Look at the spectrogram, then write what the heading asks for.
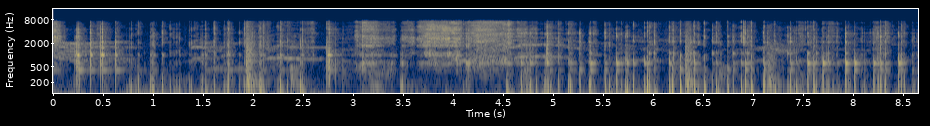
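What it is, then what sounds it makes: Wooden cutting board. A flat, light, solid wooden Spätzle board, held sideways and upright, is tapped rapidly with the fingertips for about nine seconds. The taps are short, dull, low knocks that die away almost instantly. Around the middle there is a stretch of brighter, rustling scraping texture.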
